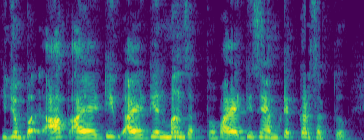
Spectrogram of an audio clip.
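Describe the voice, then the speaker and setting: A young man giving an informal talk, rambling with many restarts and repeated words, and now and then taking on a rough rustic voice to act out village elders. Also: high voice, brisk, a bit bright.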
